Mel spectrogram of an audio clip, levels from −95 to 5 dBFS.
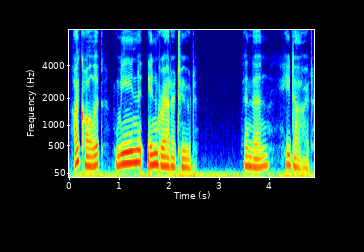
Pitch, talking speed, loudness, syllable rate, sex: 155 Hz, 110 wpm, -16 LUFS, 3.8 syllables/s, female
